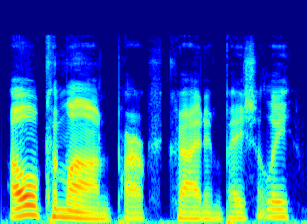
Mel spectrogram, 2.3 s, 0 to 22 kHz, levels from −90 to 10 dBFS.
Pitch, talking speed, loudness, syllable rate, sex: 115 Hz, 155 wpm, -19 LUFS, 4.7 syllables/s, male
